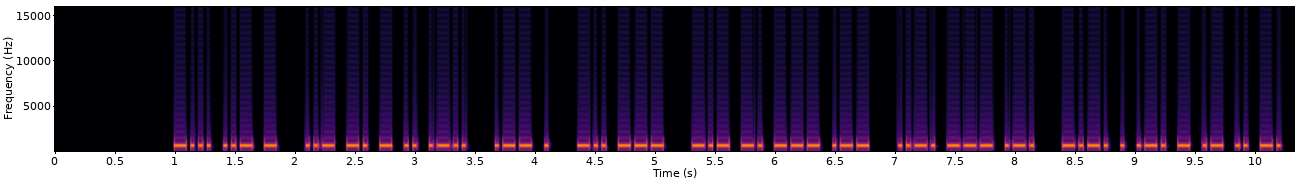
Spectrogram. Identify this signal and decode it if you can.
Morse code, heard as a keyed tone, about 34 wpm, 700 Hz. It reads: BUT UNTIL WE DO KNOW FOR CERTAIN
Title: A Sound Of Thunder 35wpm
